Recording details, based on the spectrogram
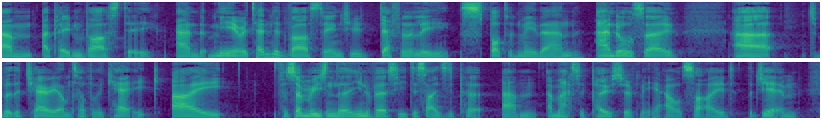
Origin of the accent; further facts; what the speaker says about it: Wales, United Kingdom; now in London, United Kingdom; I'm from South Wales. I have lived in London for 5 years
